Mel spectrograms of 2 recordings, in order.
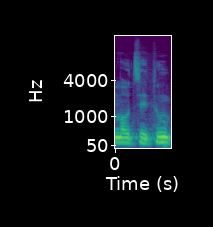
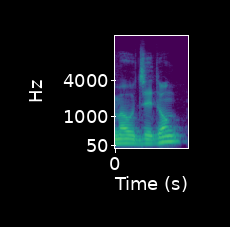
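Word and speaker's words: Mao Zedong: de maozedong oui enfin je dirais mautzetung parce que nous avons plus l'habitude de le dire la vraie prononciation paril c'est maozedong donc l'apport avorté de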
